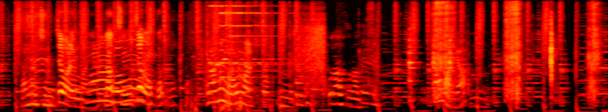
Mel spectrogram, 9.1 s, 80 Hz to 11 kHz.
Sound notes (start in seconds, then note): 7.4 slurp; 7.4 slurp slurp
